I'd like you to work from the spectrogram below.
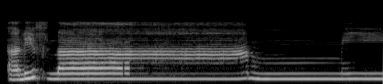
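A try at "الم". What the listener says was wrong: Kurang tuh gunahnya. Umu bahas alif jeda. Alif lam. Jadi suaranya jangan putus. Alif lam. Jadi udara terus langsung ke lam. Alif, lam, paham ya? Jadi bukan alif, jeda, lam, salah.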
